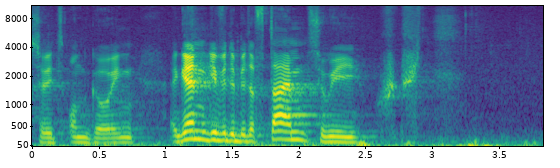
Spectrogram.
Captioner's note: whistles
